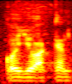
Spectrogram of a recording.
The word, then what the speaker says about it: Coyoacán: Nadie va a decir nunca Chapultepec, eso sí podemos tener la seguridad. Pero sí era así la pronunciación original. Eran palabras graves todas en el náhuatl, sí. Coyoacán, Teotihuacán, sí.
